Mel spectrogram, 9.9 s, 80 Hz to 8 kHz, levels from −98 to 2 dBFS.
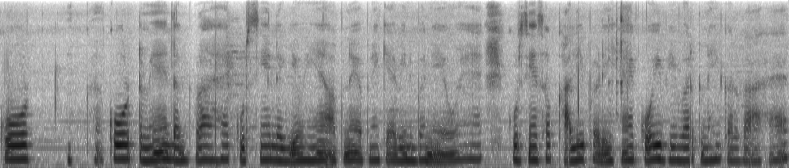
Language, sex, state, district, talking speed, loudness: Hindi, female, Bihar, Katihar, 165 wpm, -17 LUFS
